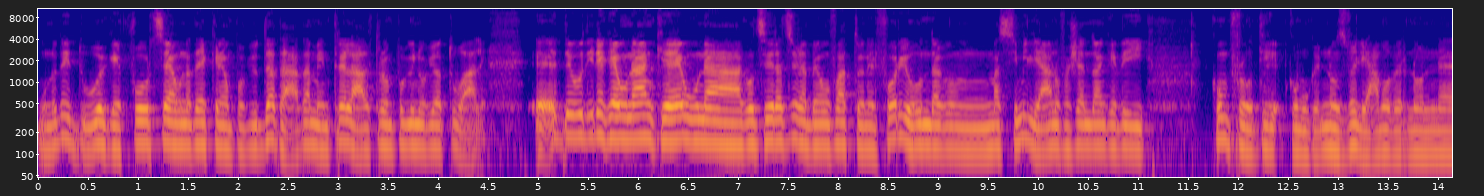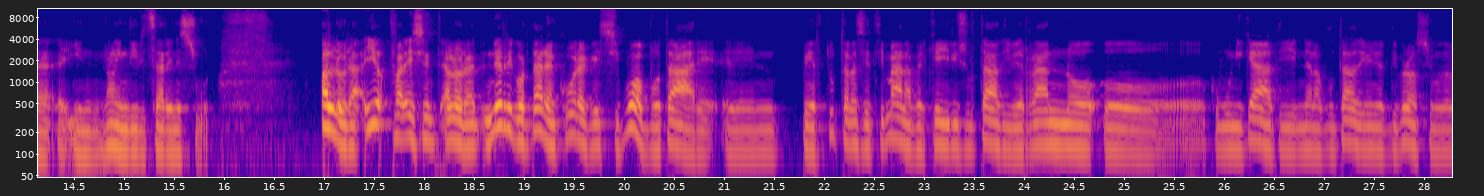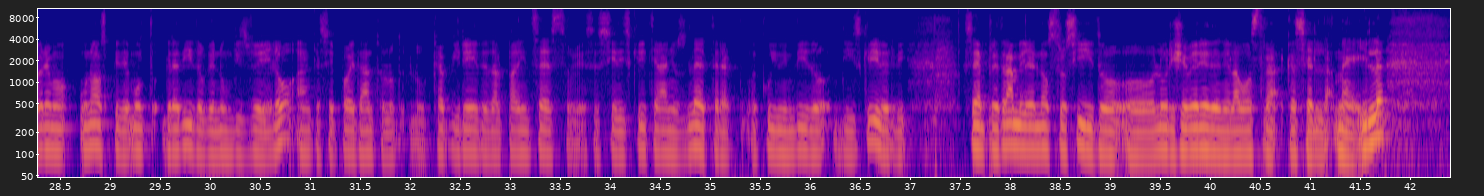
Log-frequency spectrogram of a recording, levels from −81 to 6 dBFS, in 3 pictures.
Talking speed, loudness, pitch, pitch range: 170 wpm, -27 LUFS, 120 Hz, 110-140 Hz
